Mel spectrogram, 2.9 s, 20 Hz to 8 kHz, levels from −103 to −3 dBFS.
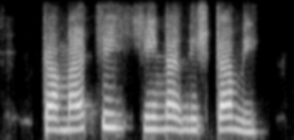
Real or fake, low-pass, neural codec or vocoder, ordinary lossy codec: fake; 7.2 kHz; codec, 16 kHz in and 24 kHz out, 0.6 kbps, FireRedTTS-2 codec; Opus, 16 kbps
